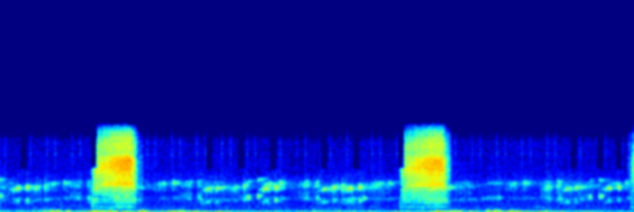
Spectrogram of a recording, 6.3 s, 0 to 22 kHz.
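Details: Barn owl owlets in their nest box on a May night in 2023 make harsh breathy screeches, two full bursts three seconds apart and a third beginning, over faint chirps and low thumps.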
